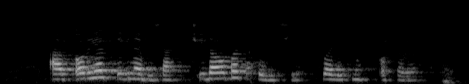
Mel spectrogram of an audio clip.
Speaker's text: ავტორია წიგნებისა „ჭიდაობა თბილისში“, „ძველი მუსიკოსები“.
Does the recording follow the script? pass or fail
pass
